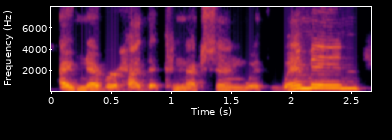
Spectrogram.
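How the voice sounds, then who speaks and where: A woman, a mother, sharing her story as a fitness coach on a video call, rambling in a quick, excitable way. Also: mid-range voice, muffled recording. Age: adult mother. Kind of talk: casual emotional testimony.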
